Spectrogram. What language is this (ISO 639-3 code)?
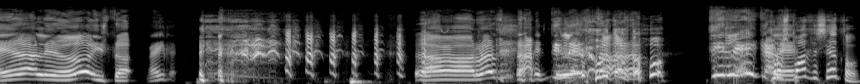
ell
